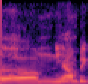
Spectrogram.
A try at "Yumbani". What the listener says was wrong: Yumbani. Just act like the N is not there. Yumbani.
